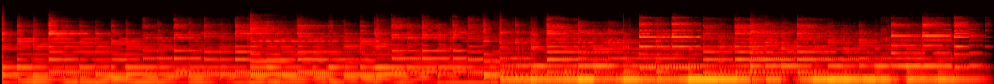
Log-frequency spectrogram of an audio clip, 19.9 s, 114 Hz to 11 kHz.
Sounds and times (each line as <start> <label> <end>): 0.0 electric guitar 19.8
